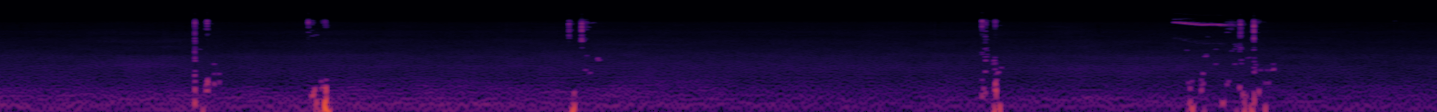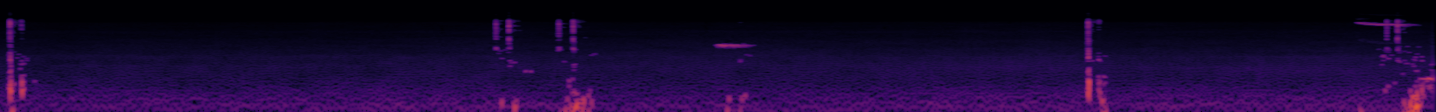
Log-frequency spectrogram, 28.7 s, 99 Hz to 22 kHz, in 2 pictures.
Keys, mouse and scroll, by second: 1.4 6, 1.8 Return, 5.5 Return, 5.6 click, 8.8-9.2 typing, 9.7 Return, 12.3 click, 14.3 Return, 19.2 click, 24.1-24.5 typing, 25.1 Return, 28.1 click.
